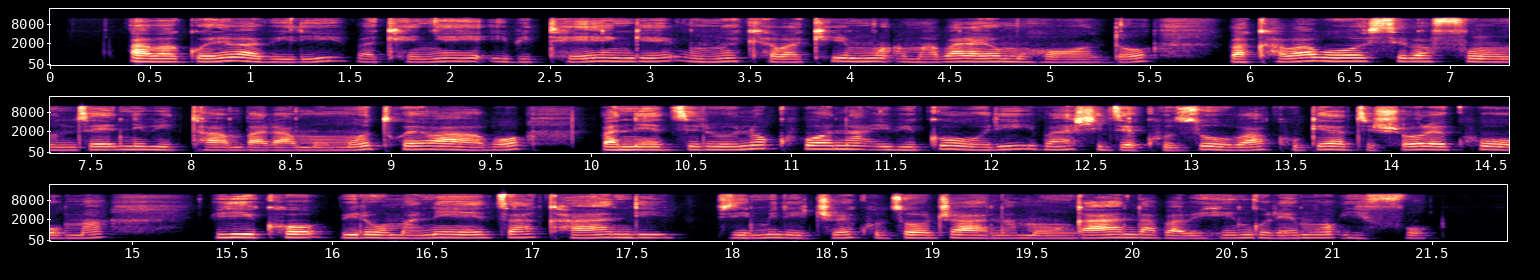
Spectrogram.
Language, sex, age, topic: Rundi, male, 18-24, agriculture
